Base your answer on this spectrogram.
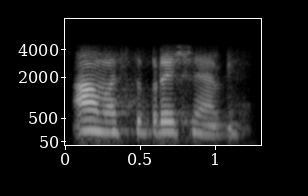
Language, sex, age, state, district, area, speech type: Sanskrit, female, 18-30, Karnataka, Haveri, rural, conversation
